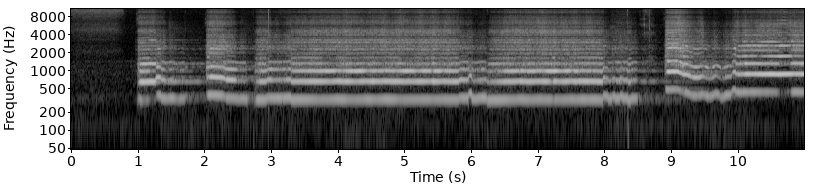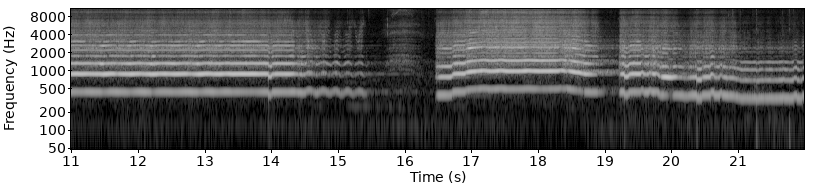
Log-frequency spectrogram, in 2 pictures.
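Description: Solo ney (end-blown reed flute) playing slow, long held notes with an airy tone. Wavering ornaments and slides join the notes. After a brief pause about two-thirds through, a higher phrase comes in and then sinks back to a low held note.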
